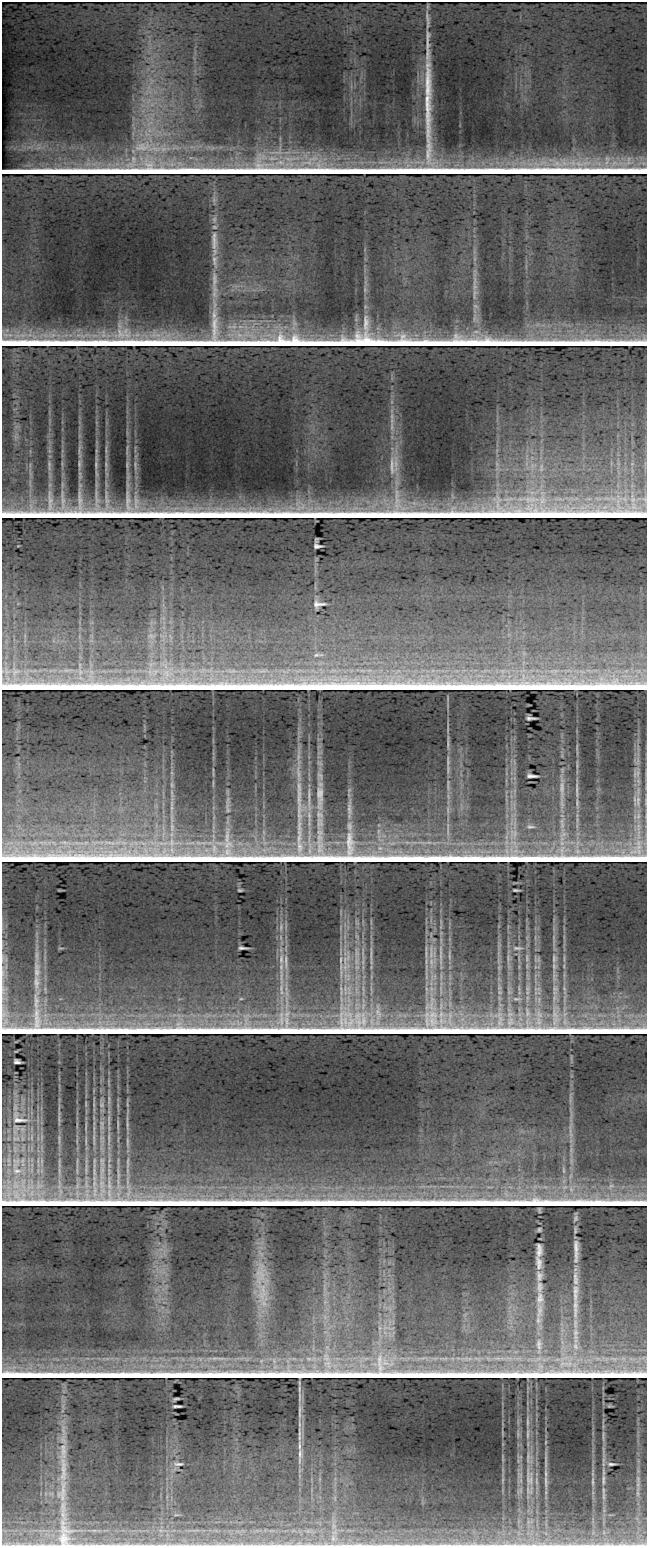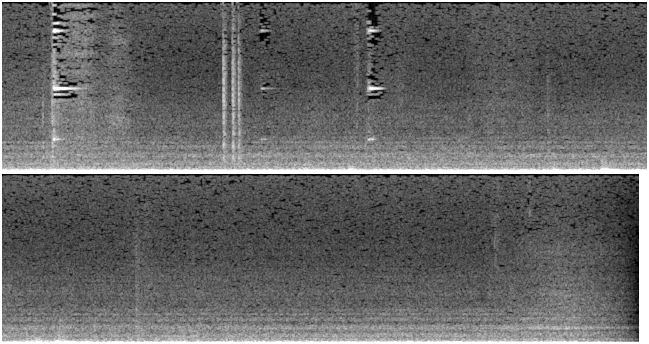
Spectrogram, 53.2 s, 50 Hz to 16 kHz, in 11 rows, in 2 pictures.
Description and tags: Tourist Bus Internal 01
Tourist, Interna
